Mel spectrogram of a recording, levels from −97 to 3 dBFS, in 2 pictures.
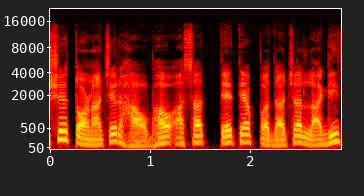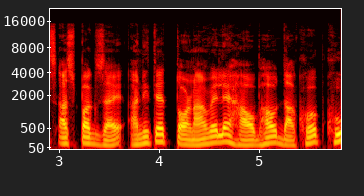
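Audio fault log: The speech signal comes through intact, with no audible technical faults anywhere in the recording.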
